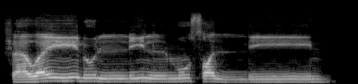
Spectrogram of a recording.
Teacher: We have to say فويل للمصلين without غنة. Only merge the sound of the nun of tanween in a lam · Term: إدغام بغير غنة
